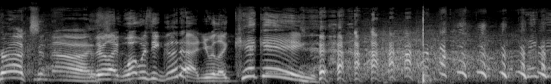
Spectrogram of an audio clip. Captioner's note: laughter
